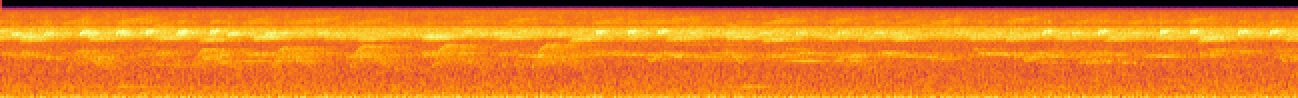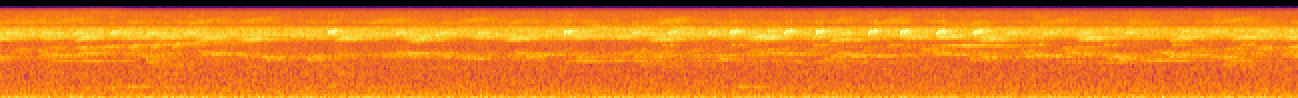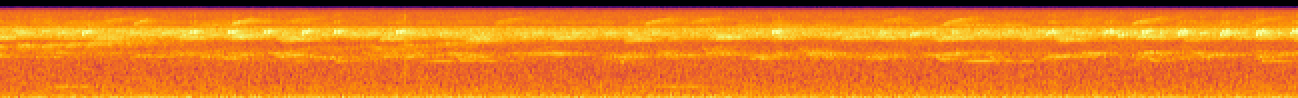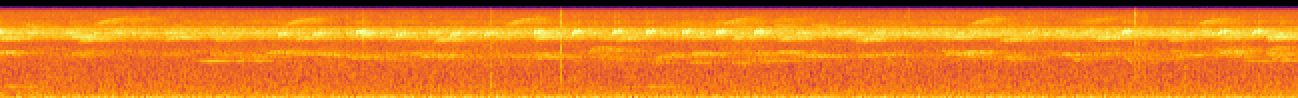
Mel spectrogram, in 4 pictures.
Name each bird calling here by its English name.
Hauxwell's Thrush, Screaming Piha, Collared Trogon, Dusky-throated Antshrike, unidentified bird, Plain-winged Antshrike, Ferruginous Pygmy-Owl, Spot-winged Antshrike, Thrush-like Wren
